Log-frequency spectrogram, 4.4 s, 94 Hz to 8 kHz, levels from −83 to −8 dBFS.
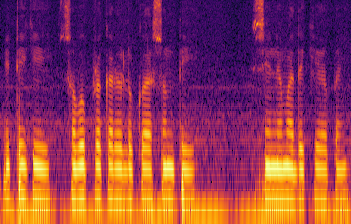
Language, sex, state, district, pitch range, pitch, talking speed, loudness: Odia, male, Odisha, Nuapada, 110-145 Hz, 140 Hz, 110 wpm, -19 LUFS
